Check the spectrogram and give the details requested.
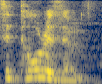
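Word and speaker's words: psithurism: In this word, P is silent, so the word is pronounced as sithurism.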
